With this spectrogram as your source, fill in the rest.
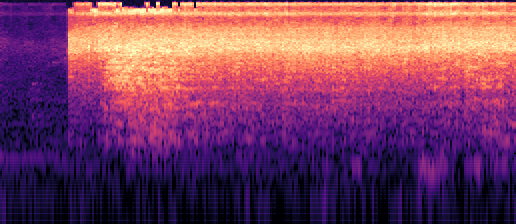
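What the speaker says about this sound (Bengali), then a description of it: "আর একটু তেল দিয়ে দিচ্ছি আরও কটা বেগুন আছে সেগুলোকে ভেজে নেবো" Eggplant slices drop into hot oil. After a brief silence a loud, sudden sizzle bursts out and settles into a steady, sustained hiss with no voices.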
